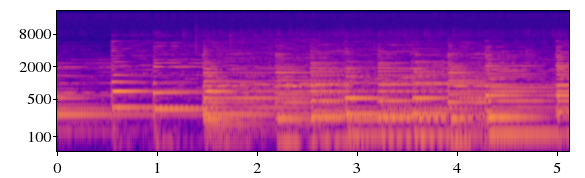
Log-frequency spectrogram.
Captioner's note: audience cheering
